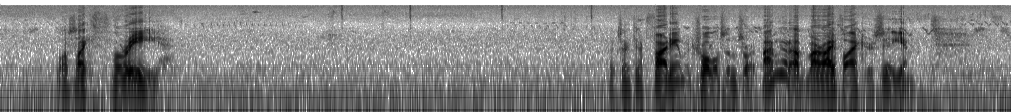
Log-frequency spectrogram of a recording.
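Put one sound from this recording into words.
An older man talks casually into a close microphone.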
